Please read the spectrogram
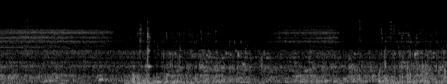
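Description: Underwater sound of a scuba dive, heard through the camera housing: water noise and bubbling, with a hiss of about a second twice, the pattern of a diver breathing through a regulator.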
